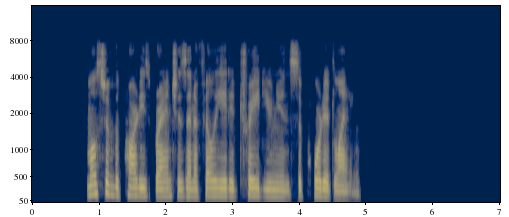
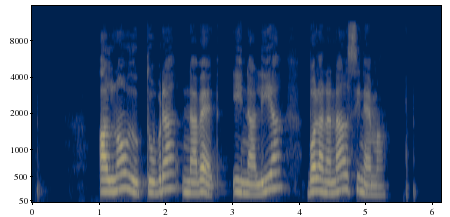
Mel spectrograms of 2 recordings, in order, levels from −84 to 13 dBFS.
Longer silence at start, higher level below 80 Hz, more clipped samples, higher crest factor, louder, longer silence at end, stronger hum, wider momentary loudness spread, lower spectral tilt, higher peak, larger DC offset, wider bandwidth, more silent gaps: second, 0.8 s vs 1 s; first, -62 dBFS vs -78 dBFS; neither; about the same, 18 dB vs 20 dB; first, -18 LUFS vs -24 LUFS; first, 2.15 s vs 0.85 s; neither; second, 5 LU vs 10 LU; about the same, -5.5 dB/octave vs -5.5 dB/octave; first, -2 dBFS vs -6 dBFS; neither; second, 8 kHz vs 11.5 kHz; first, 1.33-1.37 s, 1.78-1.83 s, 4.07-4.12 s vs none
